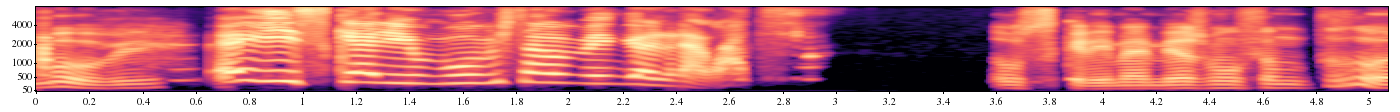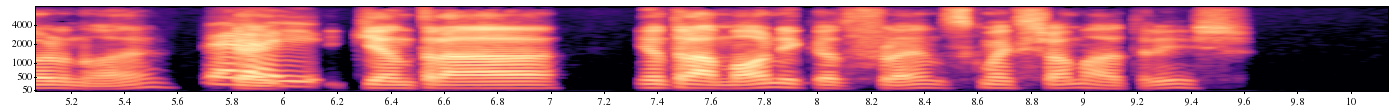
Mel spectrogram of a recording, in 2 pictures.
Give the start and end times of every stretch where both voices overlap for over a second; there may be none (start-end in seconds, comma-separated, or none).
none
